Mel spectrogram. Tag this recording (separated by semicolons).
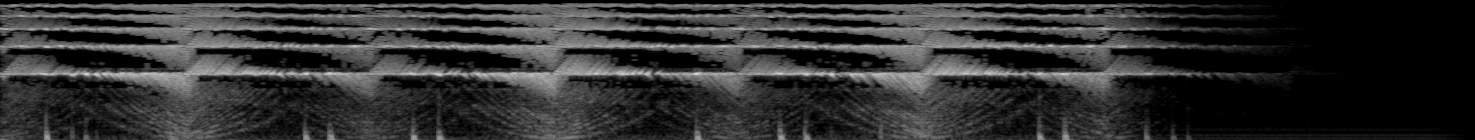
phaser; waldorf; hard; synth; lead; multi-sample; electronic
